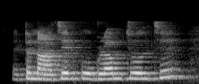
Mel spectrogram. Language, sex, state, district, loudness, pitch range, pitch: Bengali, female, West Bengal, North 24 Parganas, -15 LUFS, 250-275 Hz, 265 Hz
